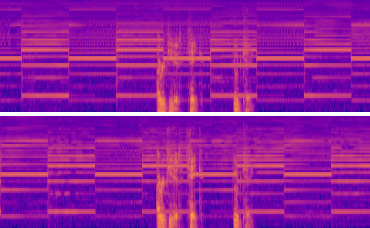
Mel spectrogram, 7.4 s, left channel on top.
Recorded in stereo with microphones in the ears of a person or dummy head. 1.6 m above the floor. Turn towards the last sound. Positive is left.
turn(degrees=-5)  # may be behind; listen again after turning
